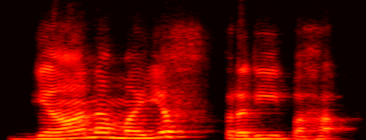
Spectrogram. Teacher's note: The F sound, whatever you hear, that is a Ardha Visarga and that is Upadhvaniya.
